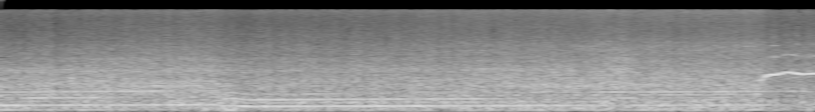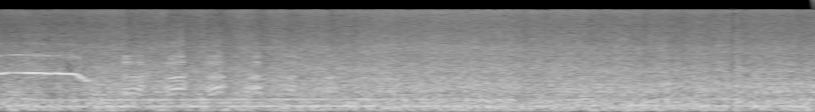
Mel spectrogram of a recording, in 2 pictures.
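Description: Young women laugh with excitement.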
